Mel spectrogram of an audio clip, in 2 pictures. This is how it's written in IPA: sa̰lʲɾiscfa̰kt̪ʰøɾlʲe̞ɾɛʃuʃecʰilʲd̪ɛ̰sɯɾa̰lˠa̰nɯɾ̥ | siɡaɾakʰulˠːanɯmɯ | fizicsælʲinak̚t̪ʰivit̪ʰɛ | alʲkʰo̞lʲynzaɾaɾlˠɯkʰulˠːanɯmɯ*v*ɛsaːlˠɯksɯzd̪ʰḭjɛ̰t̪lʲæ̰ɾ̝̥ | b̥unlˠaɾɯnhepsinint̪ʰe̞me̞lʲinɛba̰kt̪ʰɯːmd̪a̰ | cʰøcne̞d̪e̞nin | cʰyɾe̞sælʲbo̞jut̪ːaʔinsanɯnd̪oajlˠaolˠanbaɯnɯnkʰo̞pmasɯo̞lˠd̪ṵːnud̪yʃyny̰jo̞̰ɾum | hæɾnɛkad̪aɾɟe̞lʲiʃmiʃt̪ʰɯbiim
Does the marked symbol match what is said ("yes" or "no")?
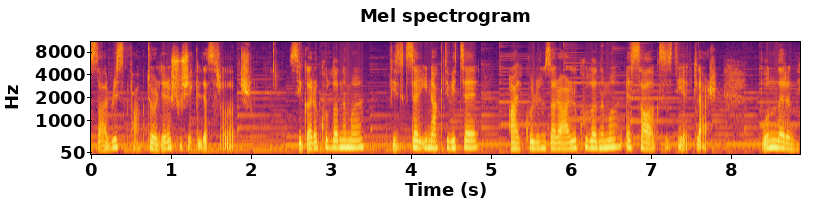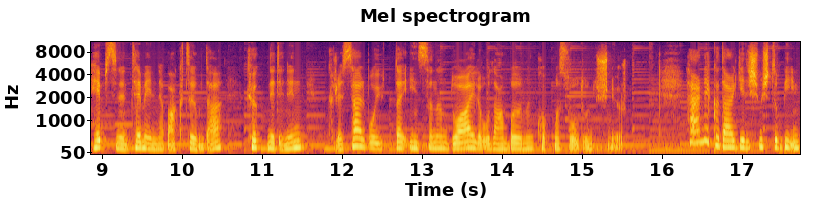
yes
